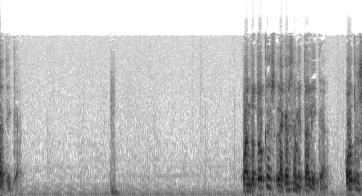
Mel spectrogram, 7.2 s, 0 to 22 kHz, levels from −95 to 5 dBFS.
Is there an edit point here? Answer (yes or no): no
